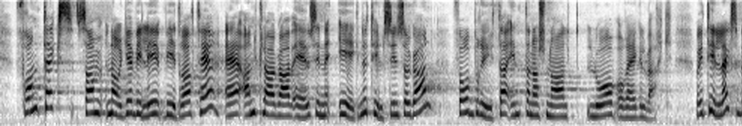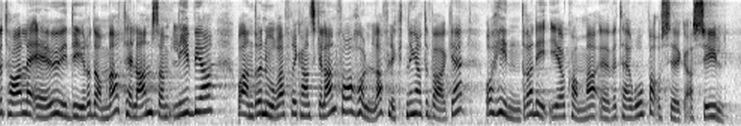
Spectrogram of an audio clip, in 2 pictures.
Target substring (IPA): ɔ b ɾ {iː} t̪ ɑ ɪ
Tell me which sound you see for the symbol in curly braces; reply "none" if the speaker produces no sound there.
yː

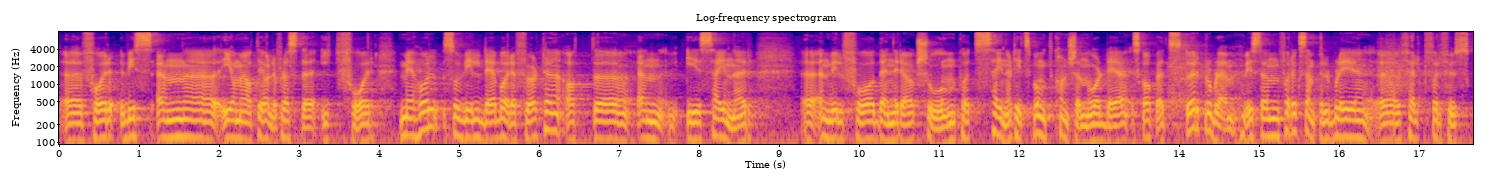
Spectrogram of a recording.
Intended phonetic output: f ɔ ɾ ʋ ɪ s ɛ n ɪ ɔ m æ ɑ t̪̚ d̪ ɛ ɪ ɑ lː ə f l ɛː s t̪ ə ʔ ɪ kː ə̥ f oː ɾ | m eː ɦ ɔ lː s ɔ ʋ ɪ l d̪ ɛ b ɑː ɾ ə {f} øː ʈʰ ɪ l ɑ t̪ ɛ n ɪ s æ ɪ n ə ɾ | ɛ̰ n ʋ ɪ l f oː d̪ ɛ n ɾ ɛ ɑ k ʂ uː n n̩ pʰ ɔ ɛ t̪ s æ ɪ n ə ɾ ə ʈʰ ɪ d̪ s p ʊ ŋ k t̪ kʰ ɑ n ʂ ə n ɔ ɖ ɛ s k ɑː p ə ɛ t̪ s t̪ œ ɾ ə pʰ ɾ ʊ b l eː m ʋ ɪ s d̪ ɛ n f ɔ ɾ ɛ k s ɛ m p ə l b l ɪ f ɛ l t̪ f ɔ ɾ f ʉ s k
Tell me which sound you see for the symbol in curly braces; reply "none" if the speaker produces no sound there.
f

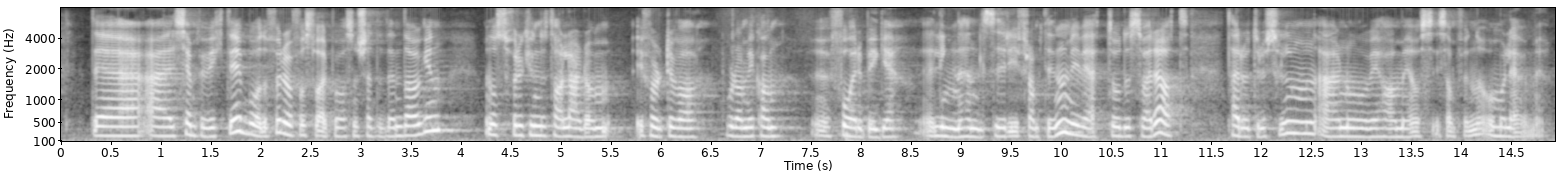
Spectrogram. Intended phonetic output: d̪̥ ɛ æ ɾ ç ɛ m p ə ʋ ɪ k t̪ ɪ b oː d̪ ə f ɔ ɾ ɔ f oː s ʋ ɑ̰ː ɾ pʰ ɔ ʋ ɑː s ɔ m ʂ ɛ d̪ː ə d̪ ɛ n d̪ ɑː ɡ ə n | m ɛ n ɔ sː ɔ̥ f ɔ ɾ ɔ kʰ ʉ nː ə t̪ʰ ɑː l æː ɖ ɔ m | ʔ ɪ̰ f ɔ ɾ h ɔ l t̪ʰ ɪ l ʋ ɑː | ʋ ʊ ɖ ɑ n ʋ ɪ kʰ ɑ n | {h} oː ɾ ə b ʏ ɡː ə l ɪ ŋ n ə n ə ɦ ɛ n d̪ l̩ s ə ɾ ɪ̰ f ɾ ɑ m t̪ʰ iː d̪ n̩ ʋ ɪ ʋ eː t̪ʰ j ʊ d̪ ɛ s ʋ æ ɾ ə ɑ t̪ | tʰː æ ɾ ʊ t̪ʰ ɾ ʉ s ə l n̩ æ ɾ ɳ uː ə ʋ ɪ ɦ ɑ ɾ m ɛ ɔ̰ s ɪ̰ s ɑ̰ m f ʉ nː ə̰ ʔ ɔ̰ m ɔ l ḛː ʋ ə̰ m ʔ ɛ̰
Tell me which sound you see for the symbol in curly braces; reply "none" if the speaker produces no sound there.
f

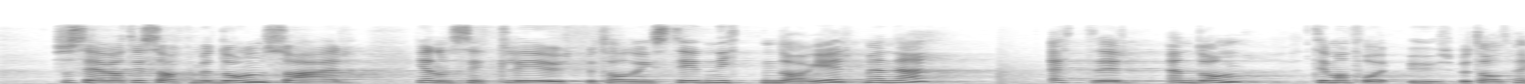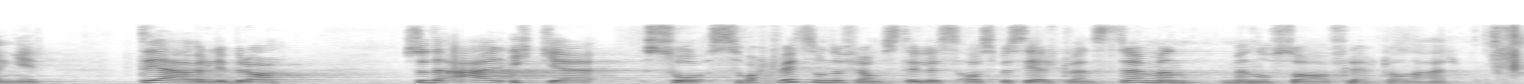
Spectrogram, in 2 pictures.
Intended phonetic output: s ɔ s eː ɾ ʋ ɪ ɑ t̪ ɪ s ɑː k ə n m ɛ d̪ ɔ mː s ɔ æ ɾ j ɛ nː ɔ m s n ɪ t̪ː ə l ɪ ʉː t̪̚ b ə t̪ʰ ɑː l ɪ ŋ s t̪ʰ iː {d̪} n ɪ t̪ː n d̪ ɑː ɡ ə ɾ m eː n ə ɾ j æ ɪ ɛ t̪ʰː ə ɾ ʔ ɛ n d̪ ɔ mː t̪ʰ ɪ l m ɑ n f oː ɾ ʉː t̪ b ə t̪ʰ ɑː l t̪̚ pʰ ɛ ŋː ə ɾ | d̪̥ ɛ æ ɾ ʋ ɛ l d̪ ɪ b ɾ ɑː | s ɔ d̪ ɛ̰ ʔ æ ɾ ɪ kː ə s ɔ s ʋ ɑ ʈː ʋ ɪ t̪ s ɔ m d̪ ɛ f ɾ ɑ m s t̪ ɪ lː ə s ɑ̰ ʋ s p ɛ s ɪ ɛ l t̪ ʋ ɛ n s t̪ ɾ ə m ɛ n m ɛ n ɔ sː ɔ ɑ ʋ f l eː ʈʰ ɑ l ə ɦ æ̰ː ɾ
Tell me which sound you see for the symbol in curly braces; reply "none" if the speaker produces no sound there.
d̪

